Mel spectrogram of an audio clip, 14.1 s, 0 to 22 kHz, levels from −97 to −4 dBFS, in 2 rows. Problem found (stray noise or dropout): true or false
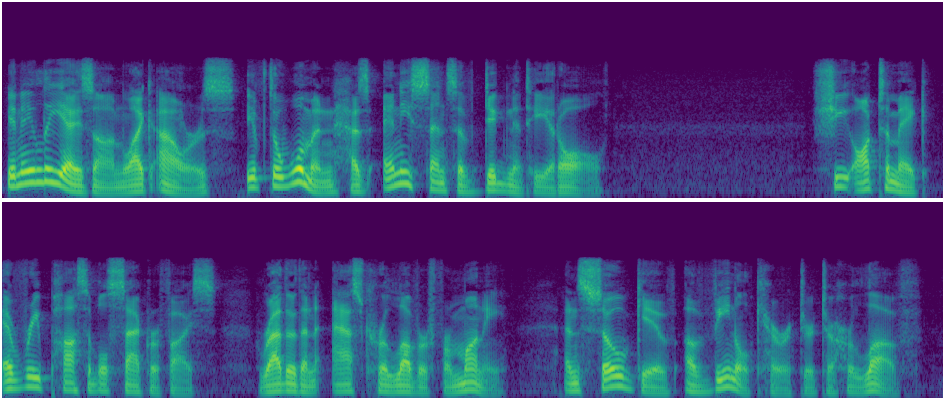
false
